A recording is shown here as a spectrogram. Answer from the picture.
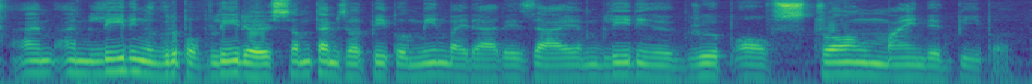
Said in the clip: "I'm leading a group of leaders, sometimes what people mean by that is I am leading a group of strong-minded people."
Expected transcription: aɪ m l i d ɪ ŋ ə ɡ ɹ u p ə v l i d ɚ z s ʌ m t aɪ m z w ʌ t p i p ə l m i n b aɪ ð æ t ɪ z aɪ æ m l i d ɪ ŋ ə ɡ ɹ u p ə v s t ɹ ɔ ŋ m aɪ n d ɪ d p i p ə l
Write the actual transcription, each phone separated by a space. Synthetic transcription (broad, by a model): aɪ m l i d ɪ ŋ ə ɡ ɹ u p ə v l i d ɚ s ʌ m t aɪ m s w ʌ t p i p ə l m i n b aɪ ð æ t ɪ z aɪ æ m l i d ɪ ŋ ə ɡ ɹ u p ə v s t ɹ ɔ ŋ m aɪ n d ɪ d p i p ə l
